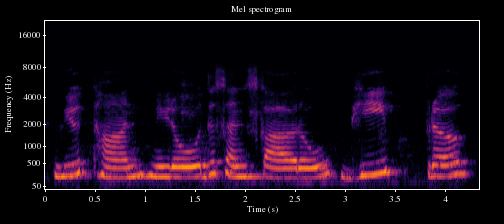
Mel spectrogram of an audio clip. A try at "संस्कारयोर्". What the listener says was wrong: बस बस बस, संस्कारों नहीं है ये, संस्कार्योर।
